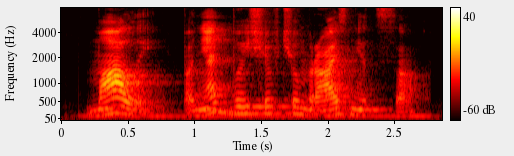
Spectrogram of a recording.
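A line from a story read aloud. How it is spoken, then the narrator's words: Sleepy sigh. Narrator (Russian): вздохнула я, окончательно просыпаясь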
